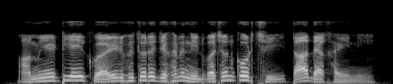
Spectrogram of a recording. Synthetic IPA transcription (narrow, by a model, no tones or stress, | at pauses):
a̰mieʈiejkoaɾiɾbʱit̪oɾed͡ʑekʰaneniɾbat͡ɕonkoɾt͡ɕʰit̪ad̪ɛkʰajni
